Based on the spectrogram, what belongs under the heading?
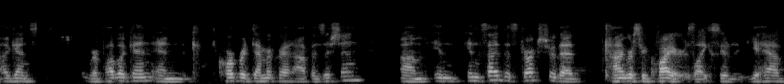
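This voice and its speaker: A man's voice: mid-range voice, lo-fi sound. A man asking a candidate a question on a video call, rambling as he searches for his words.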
